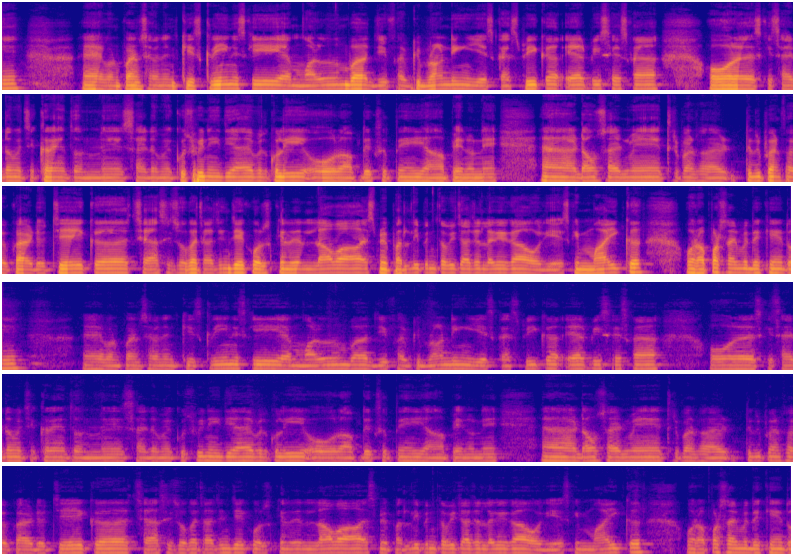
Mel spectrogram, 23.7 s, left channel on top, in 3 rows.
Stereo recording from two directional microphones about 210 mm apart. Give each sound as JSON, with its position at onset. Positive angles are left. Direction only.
{"t": 0.8, "sound": "speech", "side_deg": 45}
